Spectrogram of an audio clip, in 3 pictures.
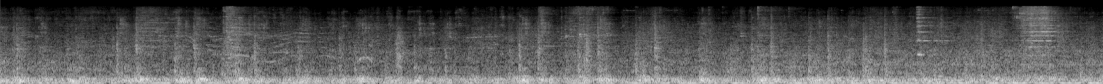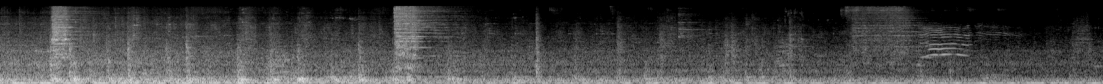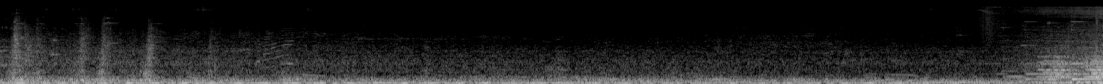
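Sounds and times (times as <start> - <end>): wheels clicking over rails: 0.0 - 19.9
locomotive engine rumble: 25.3 - 33.0.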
